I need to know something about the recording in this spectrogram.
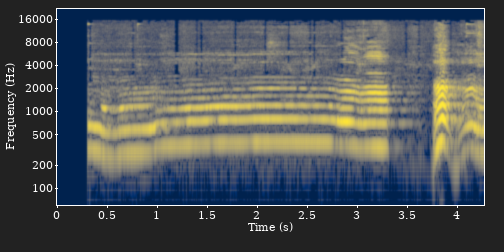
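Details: Female Great Pyrenees, an Alpine livestock guardian dog breed, gives a long steady howl lasting about three seconds with a slight upward step early on, then a short wavering, quavering second note; little background noise.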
